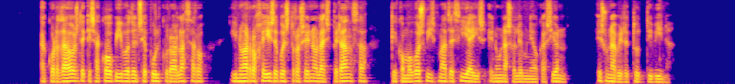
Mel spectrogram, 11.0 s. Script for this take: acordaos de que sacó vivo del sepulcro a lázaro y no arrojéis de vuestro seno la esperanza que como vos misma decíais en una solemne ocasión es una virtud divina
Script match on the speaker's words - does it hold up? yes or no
yes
